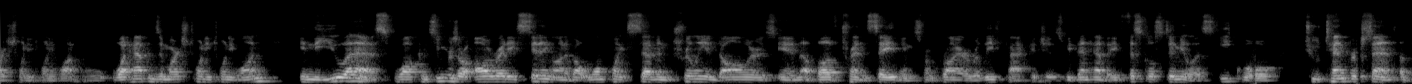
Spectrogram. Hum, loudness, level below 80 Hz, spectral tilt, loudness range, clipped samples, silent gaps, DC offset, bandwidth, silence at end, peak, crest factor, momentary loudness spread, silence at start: none; -28 LUFS; -74 dBFS; -5 dB/octave; 5 LU; under 0.1%; none; under 0.1%; 12.5 kHz; 0 s; -10 dBFS; 18 dB; 11 LU; 0 s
